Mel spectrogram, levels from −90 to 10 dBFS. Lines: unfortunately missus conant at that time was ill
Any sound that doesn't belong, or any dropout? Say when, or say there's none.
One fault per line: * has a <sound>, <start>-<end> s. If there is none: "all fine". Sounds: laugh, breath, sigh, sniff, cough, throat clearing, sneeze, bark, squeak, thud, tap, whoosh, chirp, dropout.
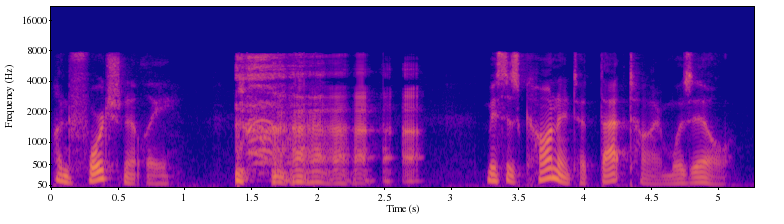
* has a laugh, 1.4-2.8 s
